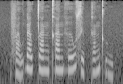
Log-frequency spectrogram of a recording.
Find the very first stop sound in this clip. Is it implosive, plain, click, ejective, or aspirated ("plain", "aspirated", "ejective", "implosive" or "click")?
implosive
